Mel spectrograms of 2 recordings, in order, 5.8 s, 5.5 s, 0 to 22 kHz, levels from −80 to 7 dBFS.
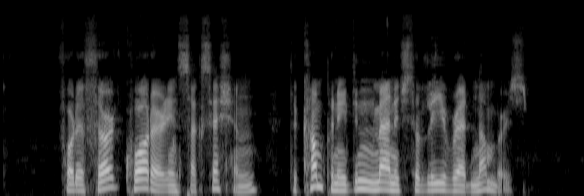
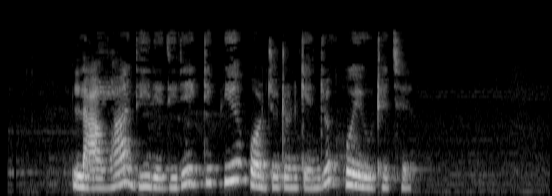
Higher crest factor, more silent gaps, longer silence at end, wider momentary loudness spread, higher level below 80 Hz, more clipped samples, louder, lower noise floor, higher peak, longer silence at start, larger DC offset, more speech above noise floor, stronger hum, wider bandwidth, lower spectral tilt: about the same, 20 dB vs 18 dB; neither; second, 0.6 s vs 1.35 s; first, 14 LU vs 9 LU; first, -58 dBFS vs -72 dBFS; neither; about the same, -22 LUFS vs -21 LUFS; first, -72 dBFS vs -58 dBFS; about the same, -4 dBFS vs -4 dBFS; about the same, 0.6 s vs 0.7 s; neither; first, 50 dB vs 37 dB; neither; first, 15 kHz vs 11.5 kHz; about the same, -6 dB/octave vs -5.5 dB/octave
